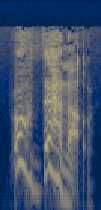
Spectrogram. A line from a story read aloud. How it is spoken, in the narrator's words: she exclaimed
